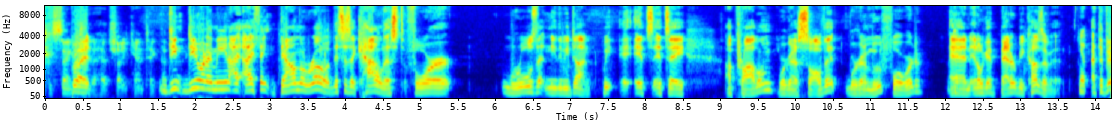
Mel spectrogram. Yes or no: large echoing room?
no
